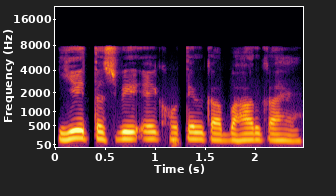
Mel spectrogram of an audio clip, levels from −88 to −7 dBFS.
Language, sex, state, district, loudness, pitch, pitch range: Hindi, male, Arunachal Pradesh, Lower Dibang Valley, -16 LUFS, 155 Hz, 145-165 Hz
